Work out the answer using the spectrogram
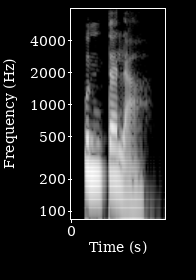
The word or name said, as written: कुंतला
